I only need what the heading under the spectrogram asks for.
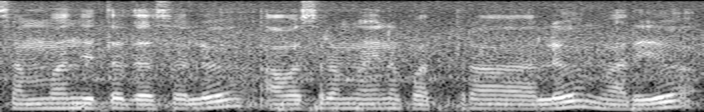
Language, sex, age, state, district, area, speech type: Telugu, male, 18-30, Andhra Pradesh, N T Rama Rao, urban, spontaneous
